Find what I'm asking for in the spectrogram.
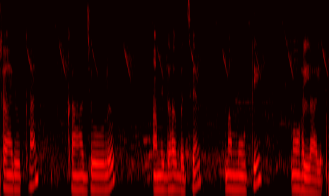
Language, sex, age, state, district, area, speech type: Malayalam, female, 45-60, Kerala, Alappuzha, rural, spontaneous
